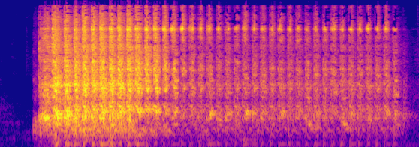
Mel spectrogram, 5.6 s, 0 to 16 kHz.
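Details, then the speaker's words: BMW K100 motorcycle with a fuel leak: starter cranks steadily about three turns a second for five seconds, no firing; fuel pump confirmed not working, crank no start. "yep so definitely fuel pump does not work"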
